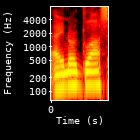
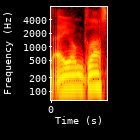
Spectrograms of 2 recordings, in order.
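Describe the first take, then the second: First: The name is said like 'ain't no glass'. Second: The name is said like 'eon glass'. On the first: The speaker calls it wrong. "I pronounced it ain't no glass" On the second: The speaker calls it right. "I just realized it's Aeon Glass"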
